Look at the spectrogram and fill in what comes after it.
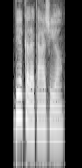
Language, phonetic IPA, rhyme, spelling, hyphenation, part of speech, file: Hungarian, [ˈdeːlkɛlɛtaːʒijɒ], -jɒ, Délkelet-Ázsia, Dél‧ke‧let-Ázsia, proper noun, Hu-Délkelet-Ázsia.ogg
- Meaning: Southeast Asia (a geographic region of Asia, comprising the territories of Brunei, Cambodia, East Timor, Indonesia, Laos, Malaysia, Myanmar (Burma), the Philippines, Singapore, Thailand, and Vietnam)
